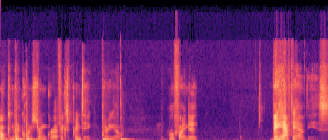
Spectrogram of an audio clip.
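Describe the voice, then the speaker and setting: A man with a fairly low pitch and vocal fry, at a moderate pace, with very wide pitch swings, big swings in loudness, and long, frequent pauses. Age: 40s. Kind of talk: casual chat. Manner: animated.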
